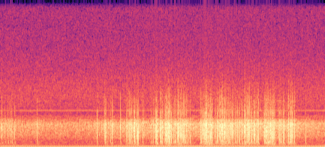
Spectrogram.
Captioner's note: mild static burst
